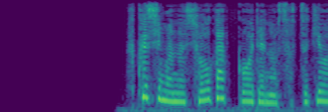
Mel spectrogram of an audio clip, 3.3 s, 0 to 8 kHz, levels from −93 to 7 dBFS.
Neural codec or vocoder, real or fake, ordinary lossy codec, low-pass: none; real; Opus, 64 kbps; 7.2 kHz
